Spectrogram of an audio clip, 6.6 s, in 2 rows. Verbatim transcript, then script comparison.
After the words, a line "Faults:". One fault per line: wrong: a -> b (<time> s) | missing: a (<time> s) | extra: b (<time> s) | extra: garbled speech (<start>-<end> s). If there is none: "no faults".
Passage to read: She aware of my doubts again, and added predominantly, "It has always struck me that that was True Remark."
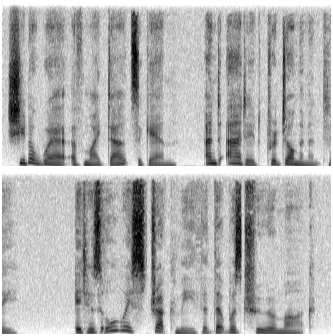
She aware of my doubts again, and added predominantly, "It has always struck me that that was True Remark."
Faults:
no faults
